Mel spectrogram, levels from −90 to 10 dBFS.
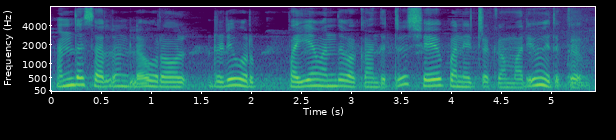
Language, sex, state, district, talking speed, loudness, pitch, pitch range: Tamil, female, Karnataka, Bangalore, 130 wpm, -15 LUFS, 195 Hz, 170-215 Hz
